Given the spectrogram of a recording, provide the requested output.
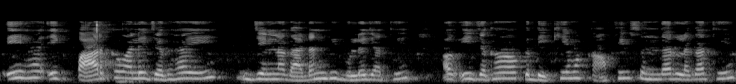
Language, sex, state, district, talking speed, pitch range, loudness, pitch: Chhattisgarhi, female, Chhattisgarh, Bilaspur, 180 wpm, 235-285 Hz, -24 LUFS, 265 Hz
